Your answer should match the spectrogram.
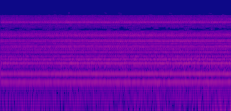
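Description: A steady electrical hum with many evenly spaced overtones, heard in a pause in speech.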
